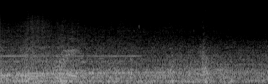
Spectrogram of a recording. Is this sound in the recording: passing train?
yes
